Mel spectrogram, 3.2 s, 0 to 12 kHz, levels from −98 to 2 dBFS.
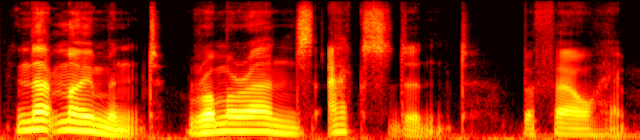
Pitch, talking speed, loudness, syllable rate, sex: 115 Hz, 130 wpm, -19 LUFS, 4.9 syllables/s, male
